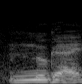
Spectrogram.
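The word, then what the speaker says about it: muguet: of the Valley um which is sometimes written down as mug which is how you say it in French um so you've got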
